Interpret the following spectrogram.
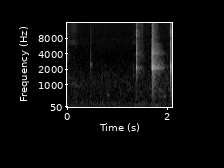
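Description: Quiet room tone, then two short sharp clicks about a second and a half in, the second louder.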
